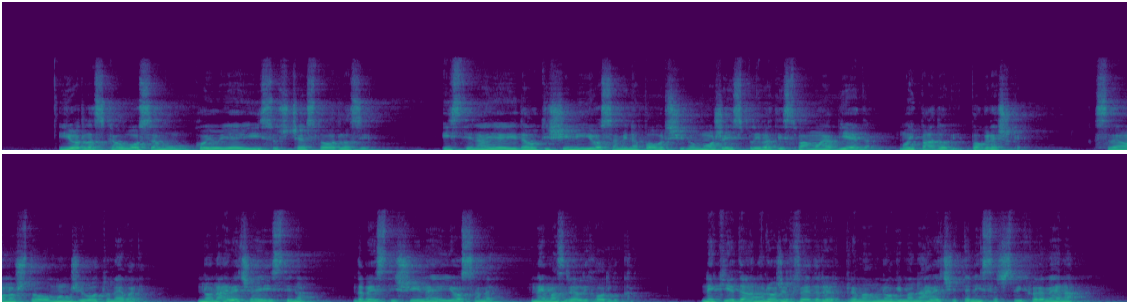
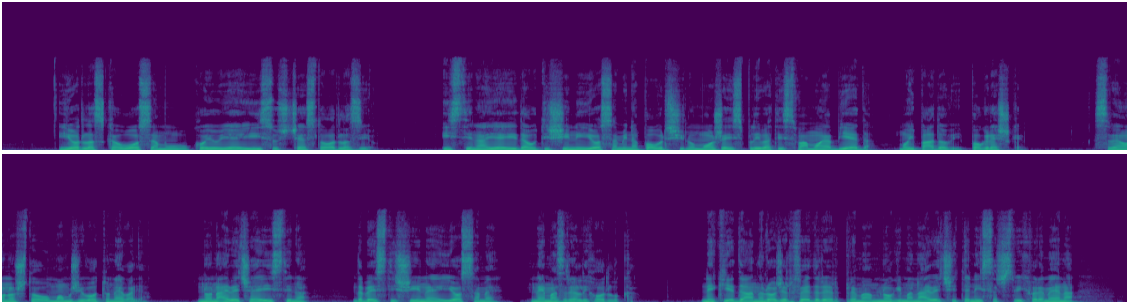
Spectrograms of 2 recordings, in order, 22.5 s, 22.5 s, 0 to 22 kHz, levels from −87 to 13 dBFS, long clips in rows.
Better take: second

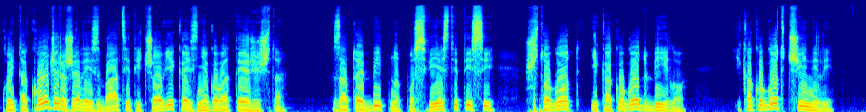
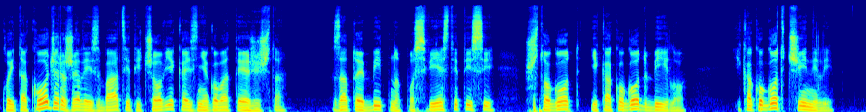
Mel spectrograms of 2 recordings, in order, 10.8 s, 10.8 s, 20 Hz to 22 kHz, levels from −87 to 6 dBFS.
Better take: second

